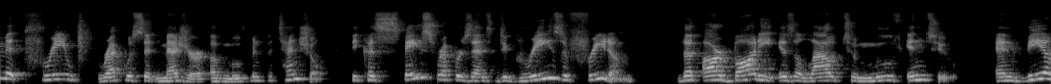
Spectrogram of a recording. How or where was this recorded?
video call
